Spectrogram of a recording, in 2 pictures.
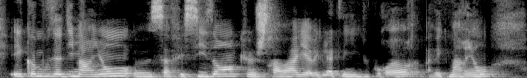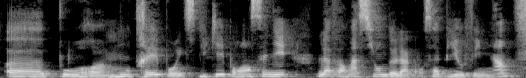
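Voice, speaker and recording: Her voice is dark and mellow, medium in pitch, with a slight Spanish accent. The woman talks at a moderate pace in a monotone, flat delivery. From Spain. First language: Spanish (speaking French). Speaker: physiotherapist and researcher. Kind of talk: conference lecture. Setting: lecture hall with audience.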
